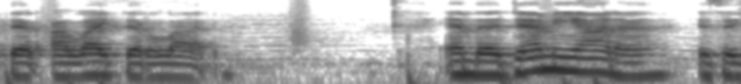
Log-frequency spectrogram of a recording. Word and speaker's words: Damiana: And it's pronounced Damiana.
